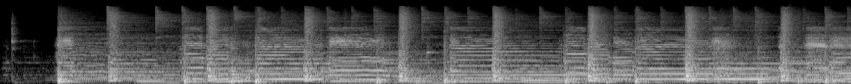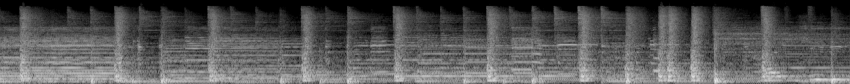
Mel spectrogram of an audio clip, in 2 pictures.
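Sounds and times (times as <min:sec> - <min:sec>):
instrumental band music: 0:00.0 - 0:17.0.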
